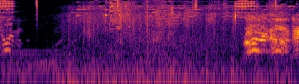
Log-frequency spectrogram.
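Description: Rapid gunfire crackles.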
